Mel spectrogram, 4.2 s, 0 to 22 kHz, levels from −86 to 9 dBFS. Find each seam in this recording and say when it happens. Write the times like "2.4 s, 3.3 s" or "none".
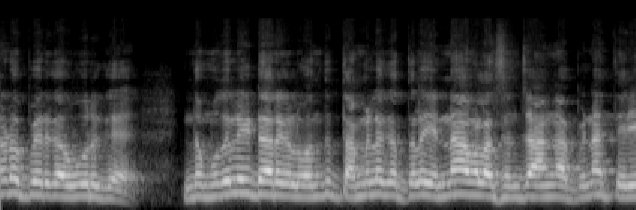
none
